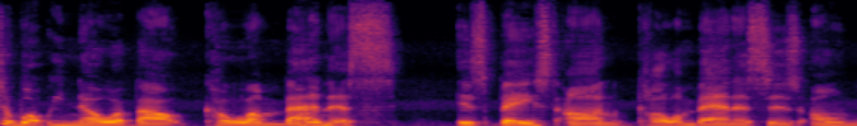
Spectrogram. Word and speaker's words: Columbanus: the same time, and this is Saint uh Columbanus. So, it's Columba, c o l u m b a, and then n u s at the end of it. So, Columbanus, that's how I'm going to pronounce it, was born 543 in the kingdom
